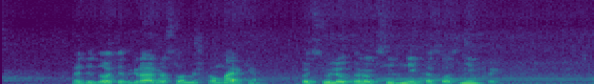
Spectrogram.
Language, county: Lithuanian, Kaunas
